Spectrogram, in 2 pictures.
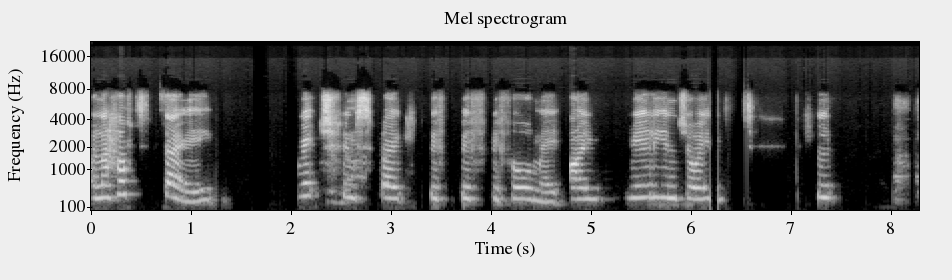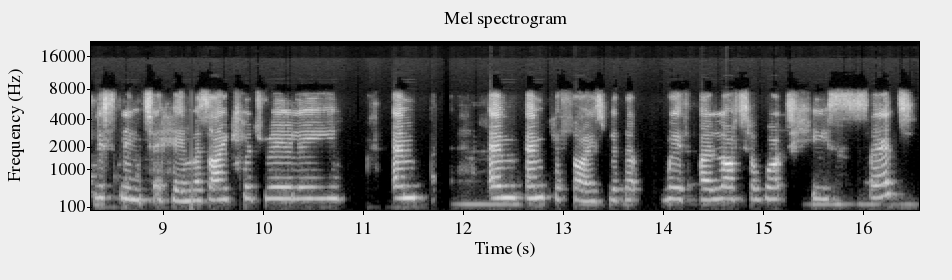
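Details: Adult woman's stuttering (stammer) since about age three, described as uncontrollably bad, with teenage years when she could hardly put two words together; later attended the Starfish Project speech therapy course to gain control.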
